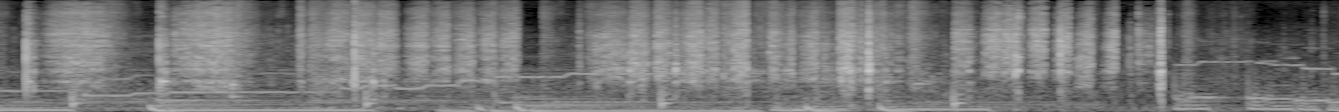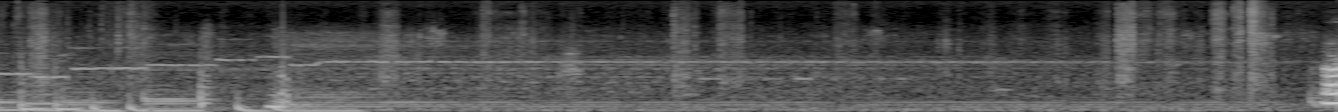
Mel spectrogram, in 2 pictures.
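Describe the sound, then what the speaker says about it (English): Scraping and rubbing as plaster is scratched off a bat-wing sprig mold, a busy rasping texture that is loudest early on and thins out toward the end. "I'm just gonna scratch some of this plaster off so that we can reveal the back wings"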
